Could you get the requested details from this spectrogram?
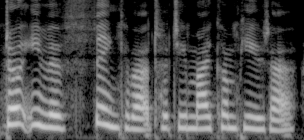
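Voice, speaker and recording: A woman's voice: high voice, brisk, dark tone, no room sound, clean studio sound. A woman voicing a teenage boy hero in a fan fiction reading, tense but trying to sound casual.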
